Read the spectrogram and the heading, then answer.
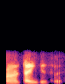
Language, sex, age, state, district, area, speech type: Tamil, male, 18-30, Tamil Nadu, Nagapattinam, rural, conversation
